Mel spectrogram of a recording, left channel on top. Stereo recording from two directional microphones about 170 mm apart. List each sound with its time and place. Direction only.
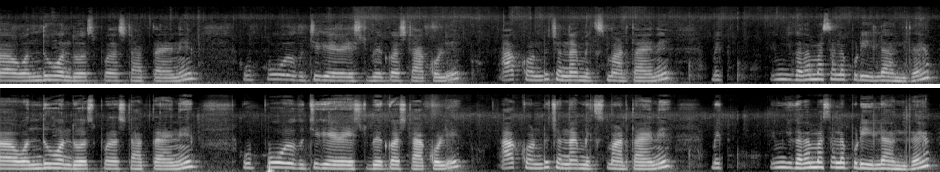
0.0 s speech: 25° right (ahead or behind)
